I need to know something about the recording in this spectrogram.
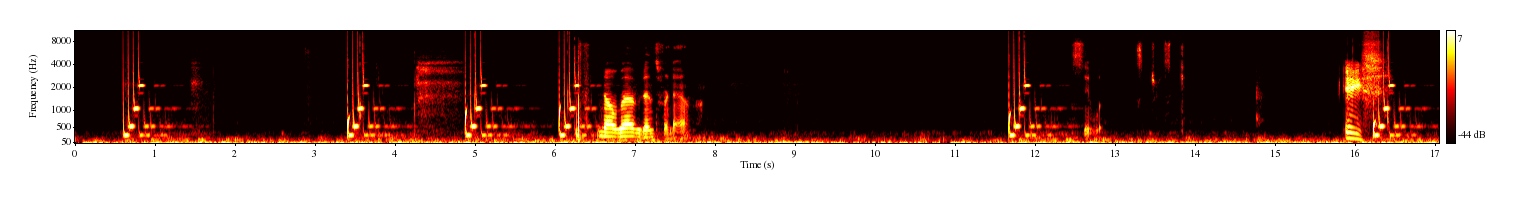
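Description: A short electronic chime rings several times.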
